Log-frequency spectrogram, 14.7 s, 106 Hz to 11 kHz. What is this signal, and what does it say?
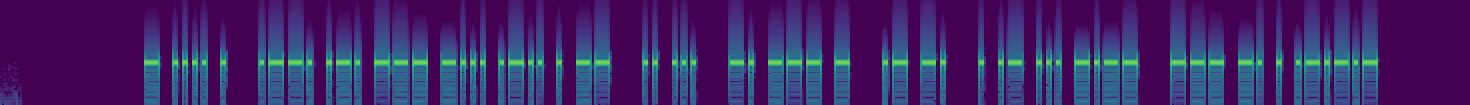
Morse code, heard as a keyed tone, about 25 wpm, 700 Hz. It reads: THE PROBLEM IS NOT AN EASY ONE.
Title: Sentences from Top 1000 Words - Review Part 2 - 25wpm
